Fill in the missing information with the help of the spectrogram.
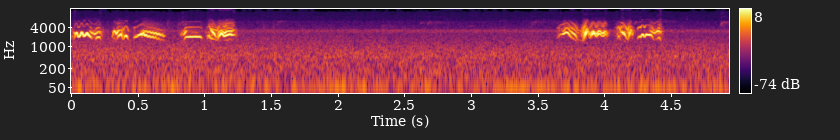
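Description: Eastern Bluebird singing two soft, warbled phrases of a few quick notes each, about three seconds apart, over a faint steady hiss.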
